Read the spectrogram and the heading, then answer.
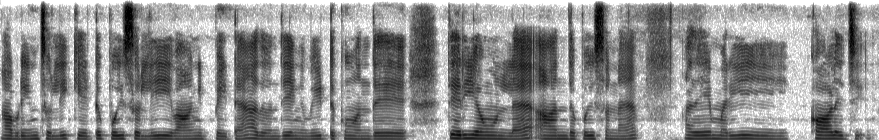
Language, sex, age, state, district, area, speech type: Tamil, female, 30-45, Tamil Nadu, Tiruvarur, urban, spontaneous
